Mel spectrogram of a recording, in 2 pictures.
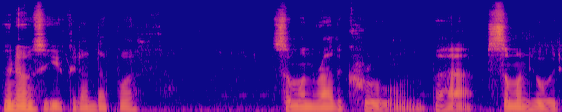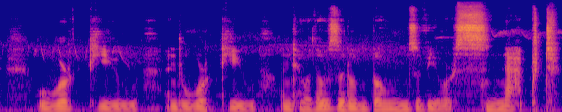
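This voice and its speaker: Male actor as regal, taunting fae king for fantasy audio roleplay. Very unhurried, husky and whispery, condescending, quietly menacing. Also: low-pitched, flat delivery, heavily acted. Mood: possessive, condescending. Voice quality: breathy, often dropping to a whisper. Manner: condescending, slow purring menace, theatrical. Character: haughty, teasing male fae king of the forest. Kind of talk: fantasy audio roleplay, speaking directly to listener.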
